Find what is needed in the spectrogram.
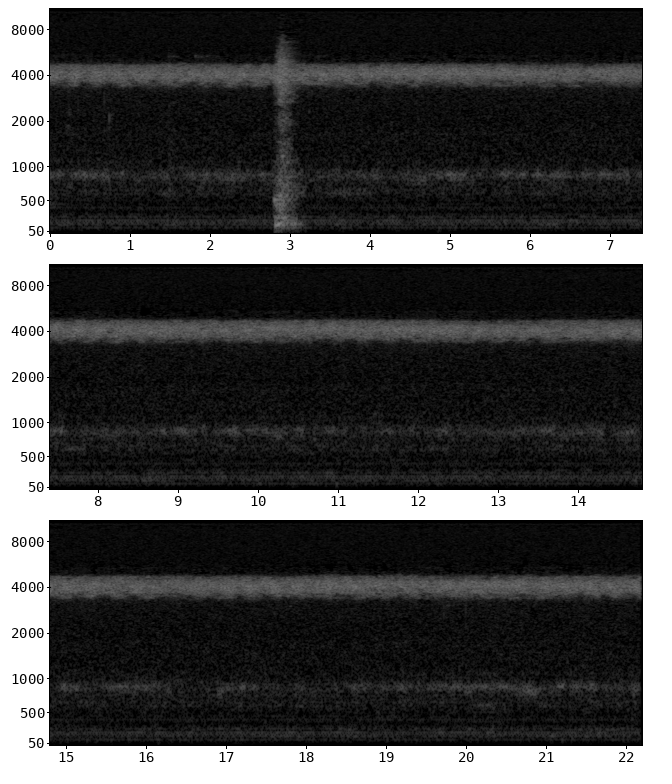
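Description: Near silence: room tone with a faint steady high-pitched drone, and one short soft knock about three seconds in.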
